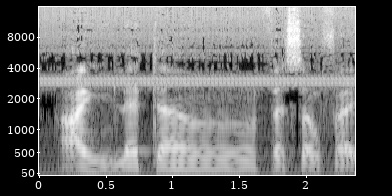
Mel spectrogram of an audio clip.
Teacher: Aylatan fasawfa is ikhfa of noon sakina, where we don't pronounce the noon sakina completely, rather we pronounce it partially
